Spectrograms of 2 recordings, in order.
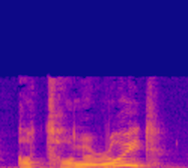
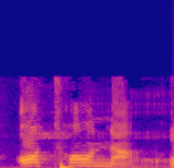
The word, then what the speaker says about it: otona: Otonoroid? – Otonoroid. – Otona. – Otono. – Otona. That's almost onan. Is that right? How do you say it? – Otona.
